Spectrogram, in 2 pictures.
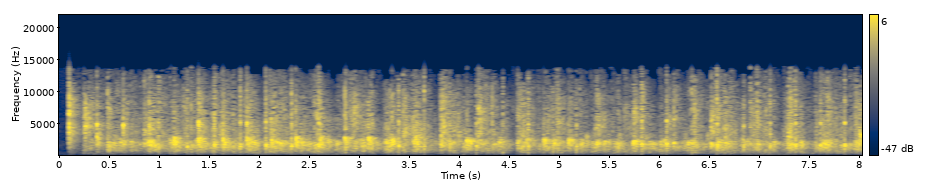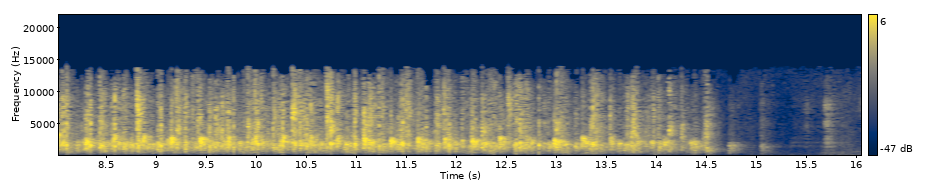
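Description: A roomful of people applauding: dense, sustained clapping that starts at once and dies away about a second before the end.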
